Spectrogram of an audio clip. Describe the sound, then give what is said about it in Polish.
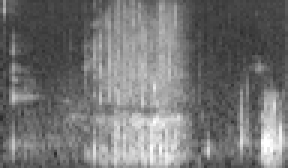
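A short slurping sip of tea lasting about half a second, a soft breathy draw of liquid, followed by a few small mouth and cup sounds. No talking. “Łyk herbaty”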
